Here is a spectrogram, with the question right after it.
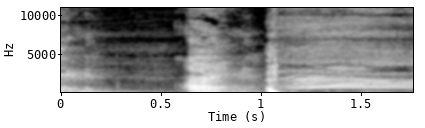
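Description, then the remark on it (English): A person with a recently caught cough gives a single harsh cough, followed quickly by a short throaty clearing sound and a faint voiced rasp trailing off afterward. “You know, before we start this episode, let me just say, I caught this really weird cough recently. So, just excuse me.”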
